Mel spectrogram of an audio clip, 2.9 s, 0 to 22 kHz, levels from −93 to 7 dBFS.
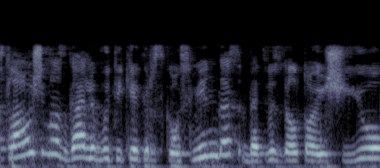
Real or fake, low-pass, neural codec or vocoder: real; 7.2 kHz; none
